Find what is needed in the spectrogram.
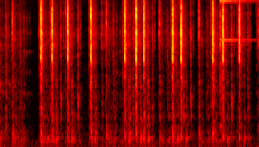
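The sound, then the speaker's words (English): Mechanical typewriter keys clack in an irregular, fairly quick rhythm, each strike sharp, with a faint metallic ring near the end and no voices. “And this is what they use typewriters.”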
